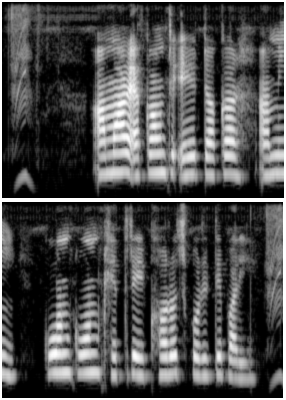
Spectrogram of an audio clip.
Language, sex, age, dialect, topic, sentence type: Bengali, female, 25-30, Rajbangshi, banking, question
